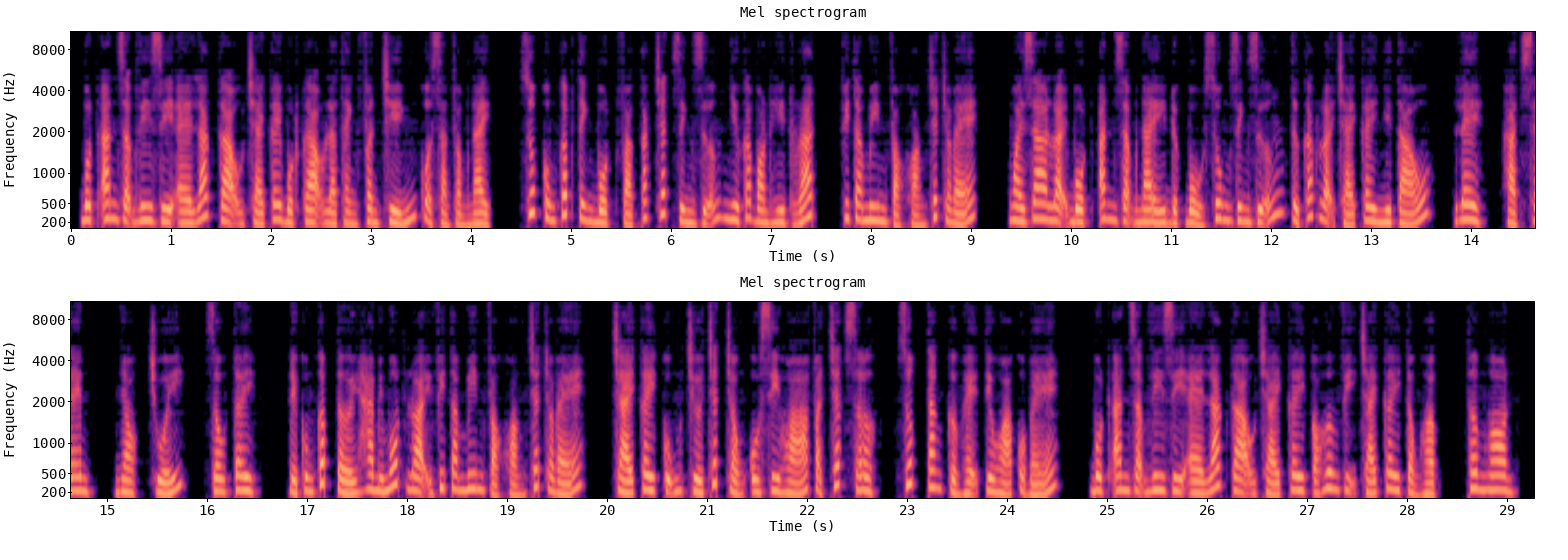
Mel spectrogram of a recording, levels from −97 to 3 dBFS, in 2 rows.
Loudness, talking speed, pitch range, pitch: -21 LUFS, 230 wpm, 190-245 Hz, 215 Hz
